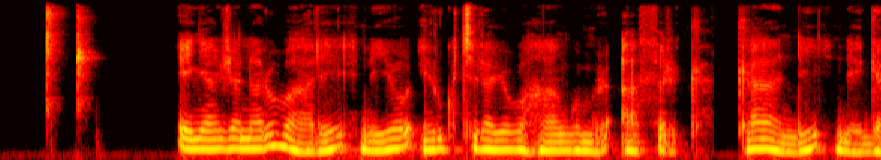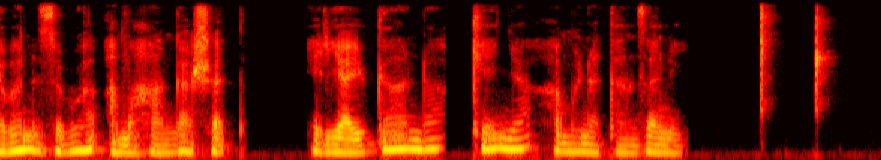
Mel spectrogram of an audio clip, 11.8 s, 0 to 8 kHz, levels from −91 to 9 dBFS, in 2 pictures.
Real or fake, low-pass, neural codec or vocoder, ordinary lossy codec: real; 7.2 kHz; none; Opus, 64 kbps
